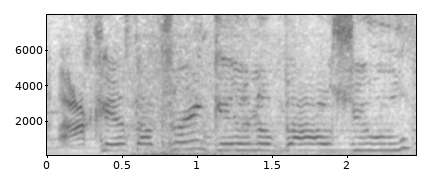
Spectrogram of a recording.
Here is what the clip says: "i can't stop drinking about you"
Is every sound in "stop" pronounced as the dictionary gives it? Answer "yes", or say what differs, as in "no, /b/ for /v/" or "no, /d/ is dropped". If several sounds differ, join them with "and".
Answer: yes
